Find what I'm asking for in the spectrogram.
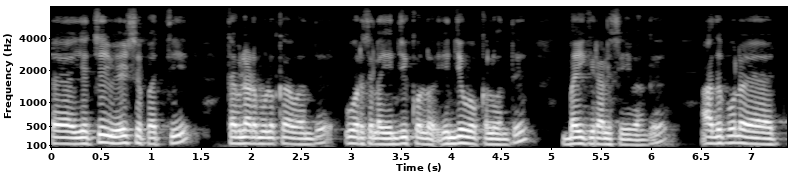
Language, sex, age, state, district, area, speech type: Tamil, male, 30-45, Tamil Nadu, Krishnagiri, rural, spontaneous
